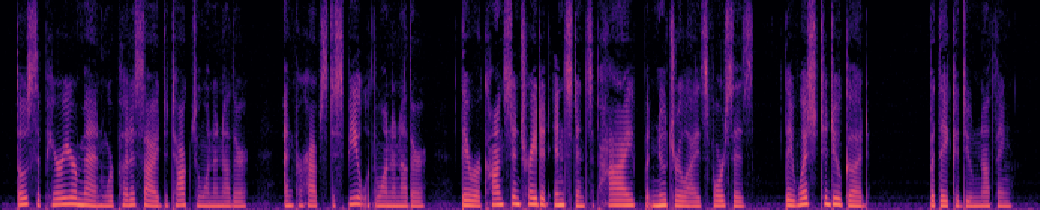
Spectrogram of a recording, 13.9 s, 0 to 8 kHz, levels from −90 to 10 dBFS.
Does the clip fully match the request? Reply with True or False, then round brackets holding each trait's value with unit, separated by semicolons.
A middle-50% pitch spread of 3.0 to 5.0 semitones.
True (3.4 semitones)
